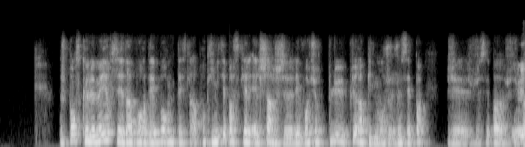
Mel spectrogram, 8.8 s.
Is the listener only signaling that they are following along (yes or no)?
no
